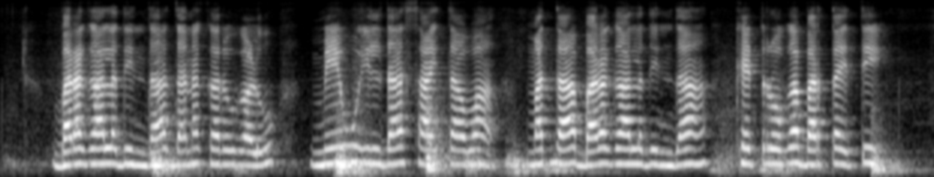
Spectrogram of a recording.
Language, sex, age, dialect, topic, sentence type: Kannada, female, 25-30, Dharwad Kannada, agriculture, statement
